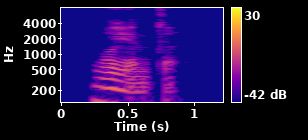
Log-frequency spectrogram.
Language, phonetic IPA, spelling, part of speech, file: Polish, [vɔˈjɛ̃nka], wojenka, noun, LL-Q809 (pol)-wojenka.wav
